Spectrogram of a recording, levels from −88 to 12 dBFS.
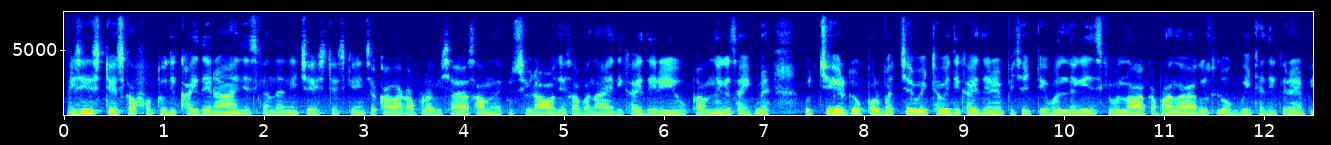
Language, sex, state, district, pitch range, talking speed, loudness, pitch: Hindi, male, Bihar, Lakhisarai, 110-120 Hz, 275 wpm, -31 LUFS, 115 Hz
